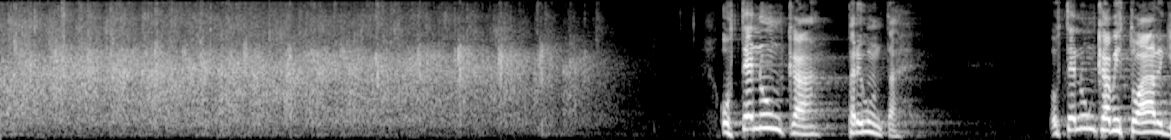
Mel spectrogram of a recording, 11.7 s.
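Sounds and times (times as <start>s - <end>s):
audience applauding: 0.0s - 6.2s
speech: 7.2s - 9.1s, 10.5s - 11.7s.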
